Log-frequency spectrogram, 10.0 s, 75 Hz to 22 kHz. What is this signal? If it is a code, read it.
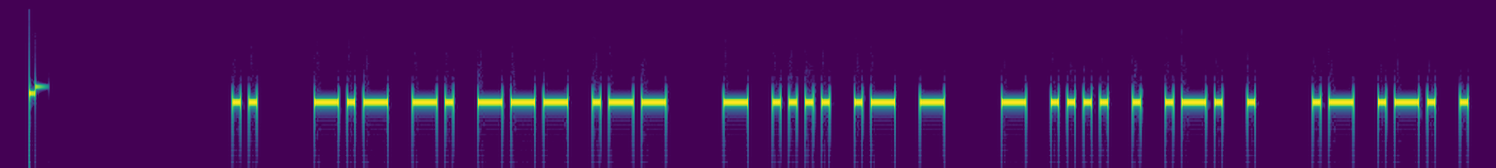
Morse code, heard as a keyed tone, about 21 wpm, 700 Hz. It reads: I KNOW THAT THERE ARE
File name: practice / 22wpm / Sentences with 3-Word Phrases - 22wpm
